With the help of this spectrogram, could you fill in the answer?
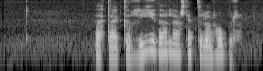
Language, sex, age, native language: Icelandic, female, 40-49, Icelandic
